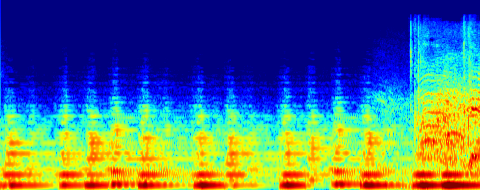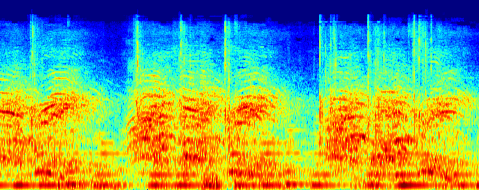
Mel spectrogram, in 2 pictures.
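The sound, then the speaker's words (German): Crowd of protesters in the United States demanding justice for George Floyd, a rhythmic group chant pulsing steadily at first, then giving way to loud bursts of mass shouting. “Tausende Menschen protestieren. Überall in den Vereinigten Staaten. Sie protestieren laut, aber sie protestieren meist friedlich.”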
